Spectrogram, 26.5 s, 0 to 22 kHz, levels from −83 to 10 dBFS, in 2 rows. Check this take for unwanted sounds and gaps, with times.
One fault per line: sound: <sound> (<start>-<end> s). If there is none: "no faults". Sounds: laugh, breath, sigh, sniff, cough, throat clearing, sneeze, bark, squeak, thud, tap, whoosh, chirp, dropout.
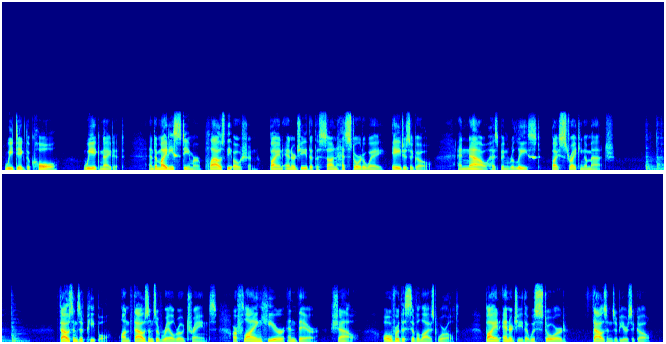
sound: tap (12.9-13.8 s)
